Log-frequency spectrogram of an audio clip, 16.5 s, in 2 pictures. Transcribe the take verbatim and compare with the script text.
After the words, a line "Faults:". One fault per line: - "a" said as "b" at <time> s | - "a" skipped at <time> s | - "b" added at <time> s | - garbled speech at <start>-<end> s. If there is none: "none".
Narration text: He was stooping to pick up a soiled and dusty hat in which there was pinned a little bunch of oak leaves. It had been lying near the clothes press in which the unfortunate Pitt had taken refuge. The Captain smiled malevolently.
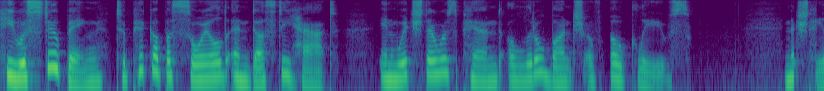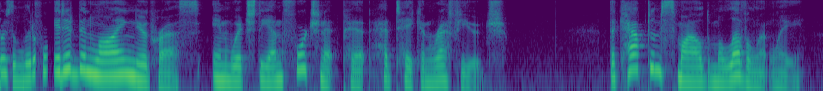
He was stooping to pick up a soiled and dusty hat in which there was pinned a little bunch of oak leaves. [garbled] It had been lying near press in which the unfortunate Pitt had taken refuge. The Captain smiled malevolently.
Faults:
- garbled speech at 7.8-8.7 s
- "the clothes" skipped at 9.7 s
